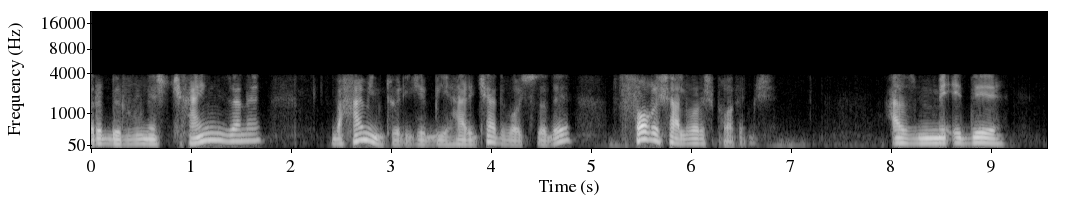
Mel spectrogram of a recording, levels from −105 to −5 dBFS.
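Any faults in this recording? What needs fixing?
G.729 codec damage runs through the whole recording: the speech is rebuilt from a vocal tract filter, pitch prediction and a few pulses per frame, giving a rough, synthetic edge that fits an 8 kbit/s G.729A link. A spectrogram shows nothing above 3.8 kHz. Carry the call on a wideband codec such as G.722 or Opus.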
